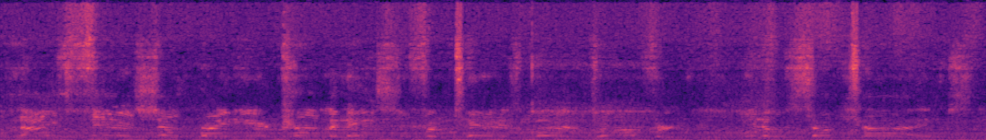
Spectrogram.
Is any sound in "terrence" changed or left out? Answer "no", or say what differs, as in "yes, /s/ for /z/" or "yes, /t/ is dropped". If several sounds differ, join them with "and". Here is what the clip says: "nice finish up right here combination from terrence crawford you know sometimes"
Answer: yes, /n/ is dropped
